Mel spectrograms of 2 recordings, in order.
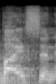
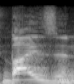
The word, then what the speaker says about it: Bison: It's not Bison. It's Bison. It's like a Z. It's almost a Z in there?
